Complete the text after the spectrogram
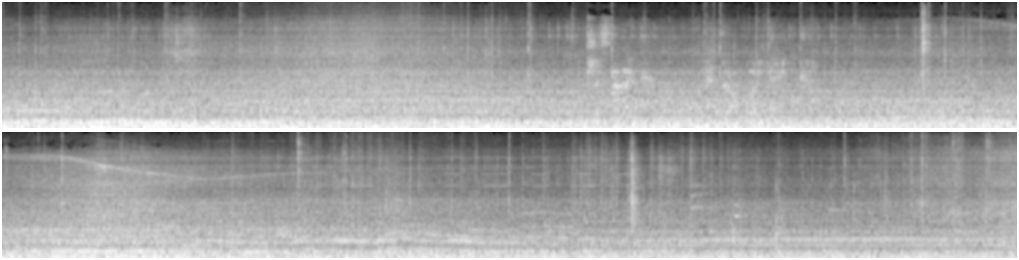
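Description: The bus rattles and hums as it drives along the road.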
